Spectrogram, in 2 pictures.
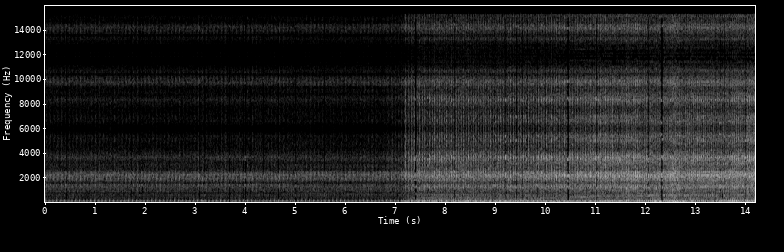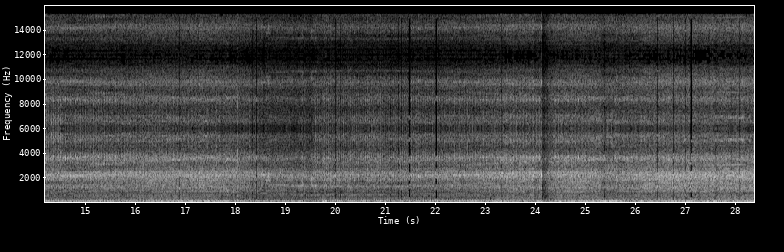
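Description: Racing kart engine heard from the kart's onboard camera. It runs low and quiet at first, then about seven seconds in the throttle opens and it gets suddenly much louder. It is then held at high revs through the corners, with short lifts and a brief sharp dip near the end.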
